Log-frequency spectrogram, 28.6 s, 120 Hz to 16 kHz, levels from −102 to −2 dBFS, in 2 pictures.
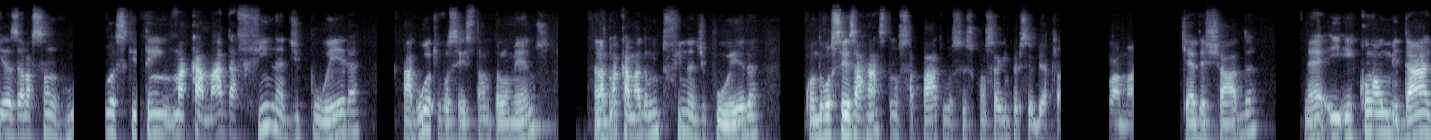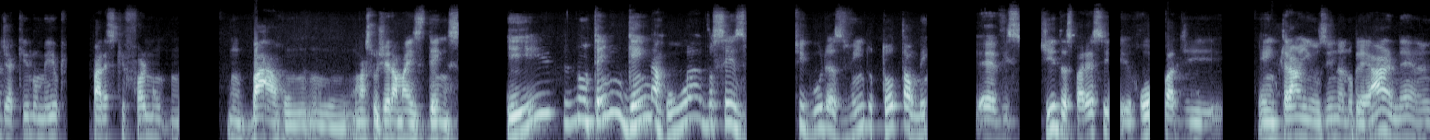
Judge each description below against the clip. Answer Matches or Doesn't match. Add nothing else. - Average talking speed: Matches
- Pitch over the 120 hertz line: Matches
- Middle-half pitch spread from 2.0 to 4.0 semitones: Doesn't match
